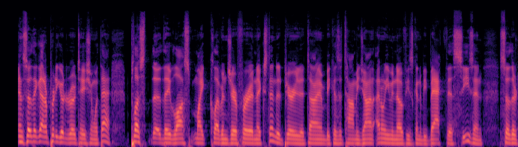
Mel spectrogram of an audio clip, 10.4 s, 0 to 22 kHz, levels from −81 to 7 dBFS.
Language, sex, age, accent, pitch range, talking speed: English, male, 30-49, American, 110-140 Hz, 225 wpm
